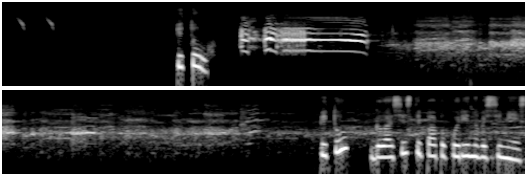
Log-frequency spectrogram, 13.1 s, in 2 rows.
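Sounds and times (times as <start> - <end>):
rooster crowing: 3.0 - 13.0
chickens clucking: 4.7 - 13.0.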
